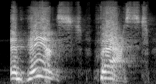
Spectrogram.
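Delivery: slow, loud, high punch on each word; alarmed emphasis. A narrator's reading. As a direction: hit both words hard in alarm. Narrator dramatizes sudden alarm.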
